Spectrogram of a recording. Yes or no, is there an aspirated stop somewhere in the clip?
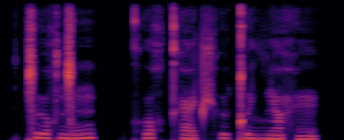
yes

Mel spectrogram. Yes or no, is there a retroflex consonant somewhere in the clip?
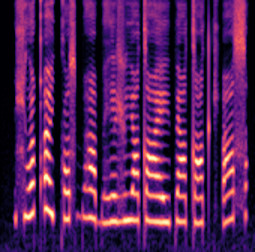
yes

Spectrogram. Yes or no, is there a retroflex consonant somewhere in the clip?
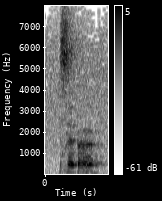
yes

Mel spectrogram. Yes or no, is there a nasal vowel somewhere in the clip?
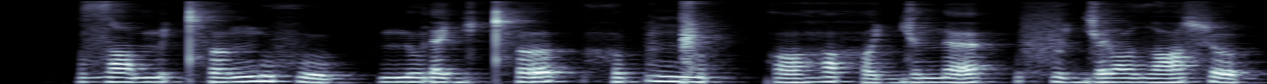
no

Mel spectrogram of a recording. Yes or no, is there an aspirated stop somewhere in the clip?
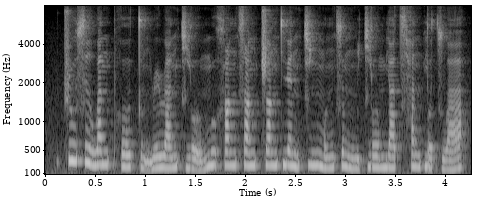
yes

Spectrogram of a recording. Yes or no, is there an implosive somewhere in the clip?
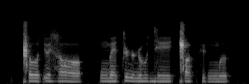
yes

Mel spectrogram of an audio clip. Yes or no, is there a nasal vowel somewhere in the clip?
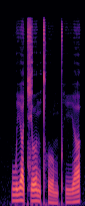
no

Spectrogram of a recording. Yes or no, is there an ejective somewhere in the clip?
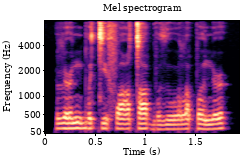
no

